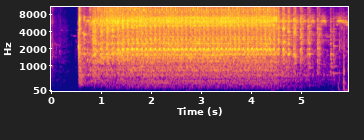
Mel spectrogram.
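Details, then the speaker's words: Murray Select 12.5 HP 40-inch lawn tractor engine, spark plug gap bent closed; fast, even starter spin with no puffs or slowing on compression strokes; compression gauge reads zero, engine likely needs teardown. "That's right, just as expected, we have 0 compression. 0. Looks like this engine might have to come apart."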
